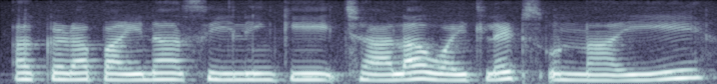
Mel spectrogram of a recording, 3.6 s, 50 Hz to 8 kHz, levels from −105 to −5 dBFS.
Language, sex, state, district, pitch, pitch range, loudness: Telugu, female, Telangana, Hyderabad, 215 Hz, 210-225 Hz, -14 LUFS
